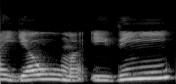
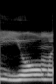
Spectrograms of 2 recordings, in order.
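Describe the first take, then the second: First: Slow यौमइदिन beginning with a gliding "yau"; यौमइदिन recited slowly, a gliding into w; madd leen. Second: यौम as a flat "yoma"; यौम quick, the glide missing; wrong vowel demo. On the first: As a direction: draw out यौमइदिन, ending on a long "ee". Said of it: "मद लीन आ रही है". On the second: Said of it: "यौम नहीं पढ़ना". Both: Shown as a demonstration.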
